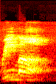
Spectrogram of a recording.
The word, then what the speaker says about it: Riemann: This is called, notice it's called Riemann. That's how you pronounce that, Riemann.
